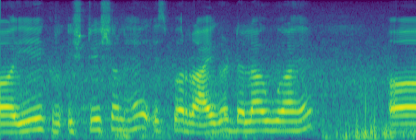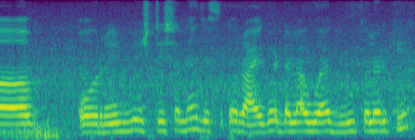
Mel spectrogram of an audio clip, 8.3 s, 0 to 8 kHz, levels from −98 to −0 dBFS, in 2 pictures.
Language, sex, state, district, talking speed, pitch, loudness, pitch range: Hindi, female, Chhattisgarh, Raigarh, 165 wpm, 205 Hz, -14 LUFS, 180-215 Hz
